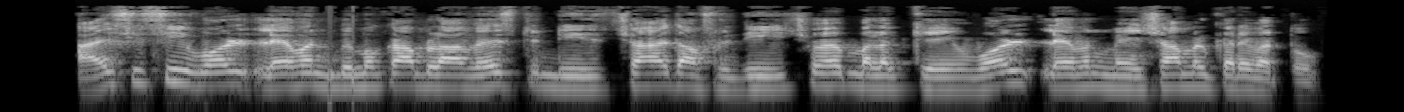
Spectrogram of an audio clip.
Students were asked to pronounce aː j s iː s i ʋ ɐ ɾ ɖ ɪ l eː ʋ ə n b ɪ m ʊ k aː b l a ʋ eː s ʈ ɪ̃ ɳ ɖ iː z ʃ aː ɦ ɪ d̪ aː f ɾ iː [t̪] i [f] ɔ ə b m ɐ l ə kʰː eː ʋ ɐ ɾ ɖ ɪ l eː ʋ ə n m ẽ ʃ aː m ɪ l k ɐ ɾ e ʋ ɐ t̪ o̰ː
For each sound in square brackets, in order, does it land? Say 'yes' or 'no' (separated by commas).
no, no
